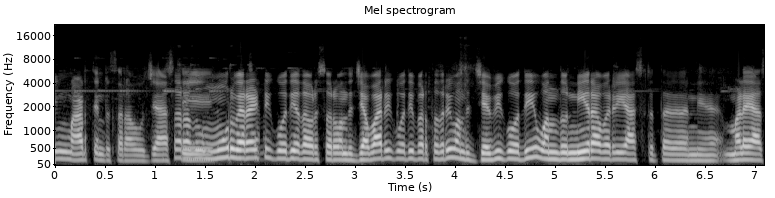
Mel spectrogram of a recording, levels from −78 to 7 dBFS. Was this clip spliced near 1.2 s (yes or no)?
yes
